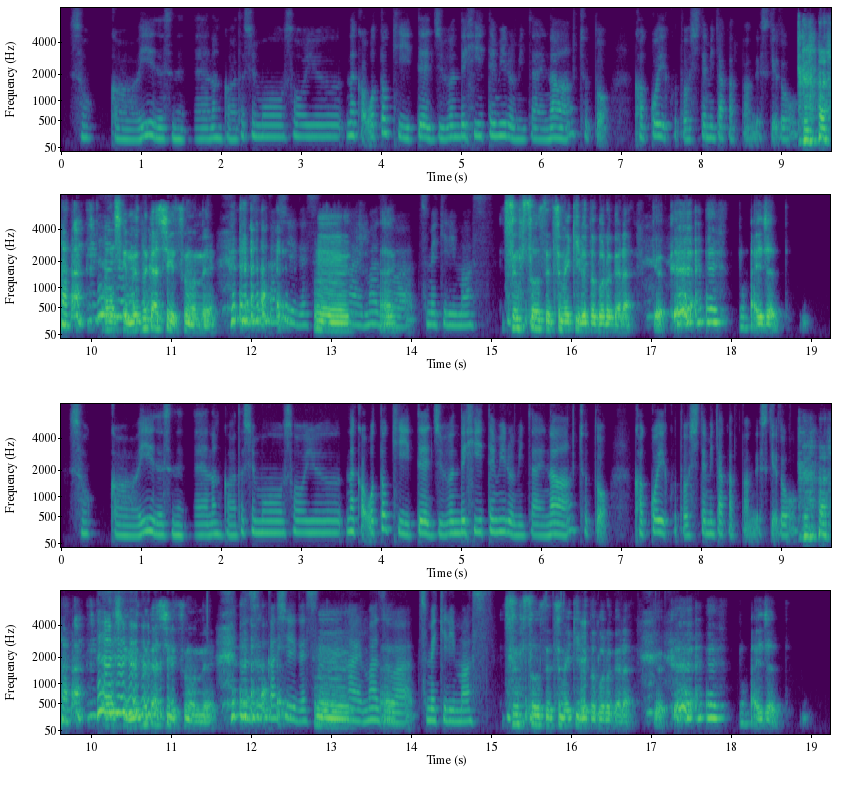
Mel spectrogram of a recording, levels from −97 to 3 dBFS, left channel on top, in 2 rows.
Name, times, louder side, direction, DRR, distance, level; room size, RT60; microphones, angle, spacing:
voice 1, 0.6-6.8 7.2-9.2 10.1-11.1 11.6-15.5 16.1-16.2 16.9-17.3, right 4 dB, 50° right, 0.5 m, -36 dB
voice 2, 9.2-12.4 12.8-13.2 13.6-13.8 15.2-16.7 17.0-18.6, left 4 dB, 75° left, 0.8 m, -28 dB
3.6 x 3.5 x 2.4 m
head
